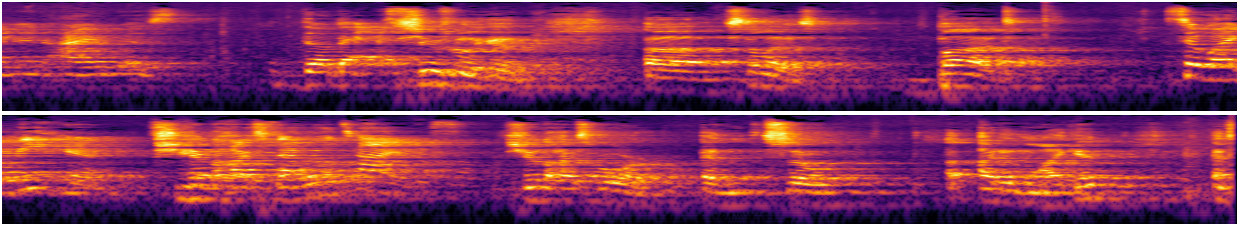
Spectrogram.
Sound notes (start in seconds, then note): none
